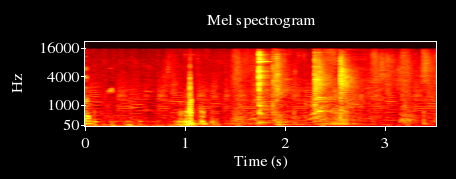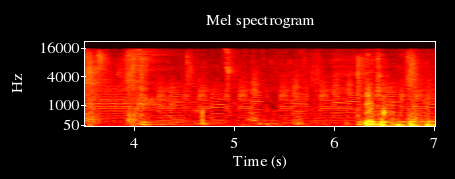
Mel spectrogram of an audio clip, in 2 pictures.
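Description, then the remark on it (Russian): Things from a backpack spill onto the floor after someone startles a cat and snags the backpack: a scattered series of clatters and thuds, bunched near the start and again near the end, with some faint voices between. “Кота напугал, зацепился за рюкзак, блин, все посыпалось.”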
